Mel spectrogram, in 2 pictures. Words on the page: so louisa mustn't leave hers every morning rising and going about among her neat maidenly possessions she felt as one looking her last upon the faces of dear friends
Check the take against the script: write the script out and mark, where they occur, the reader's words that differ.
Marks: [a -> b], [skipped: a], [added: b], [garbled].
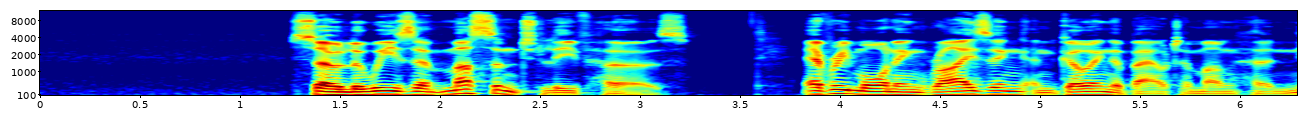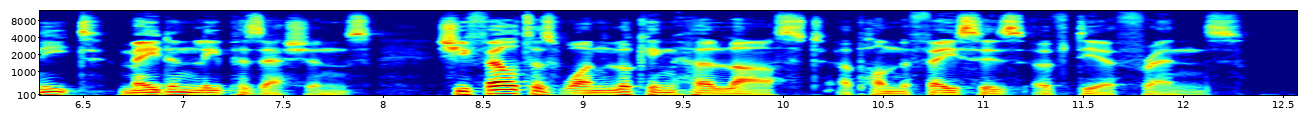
so louisa mustn't leave hers every morning rising and going about among her neat maidenly possessions she felt as one looking her last upon the faces of dear friends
